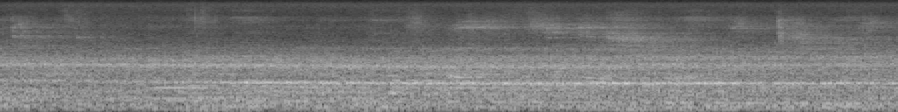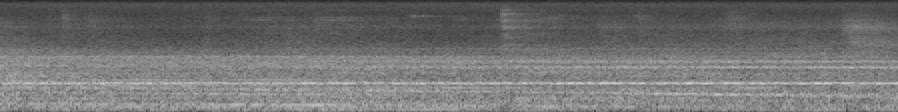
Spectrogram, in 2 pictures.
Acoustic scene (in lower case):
subway station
